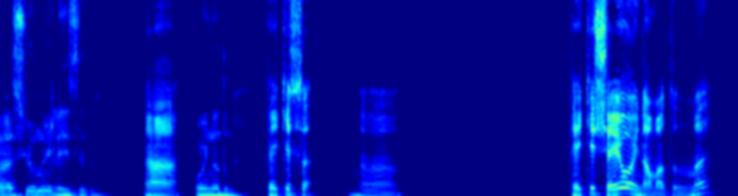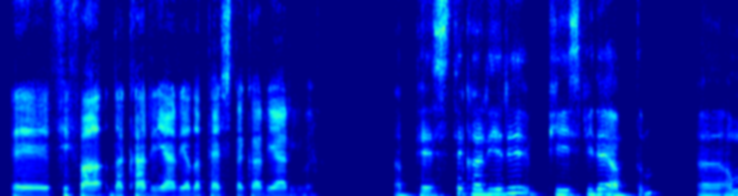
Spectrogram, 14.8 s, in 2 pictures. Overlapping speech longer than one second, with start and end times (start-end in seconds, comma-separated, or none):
none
